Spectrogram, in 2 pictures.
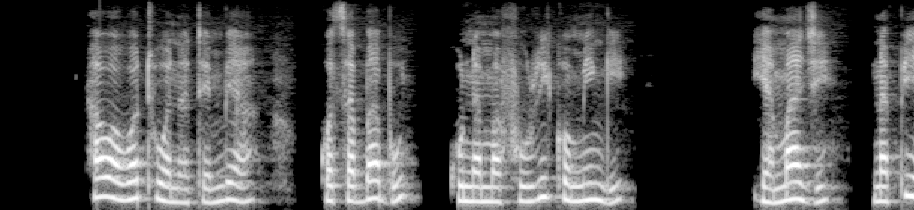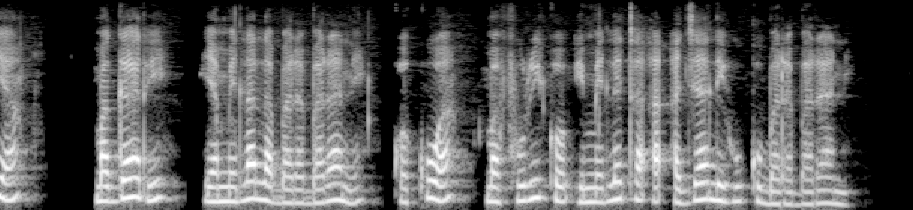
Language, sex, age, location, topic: Swahili, female, 25-35, Wajir, health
